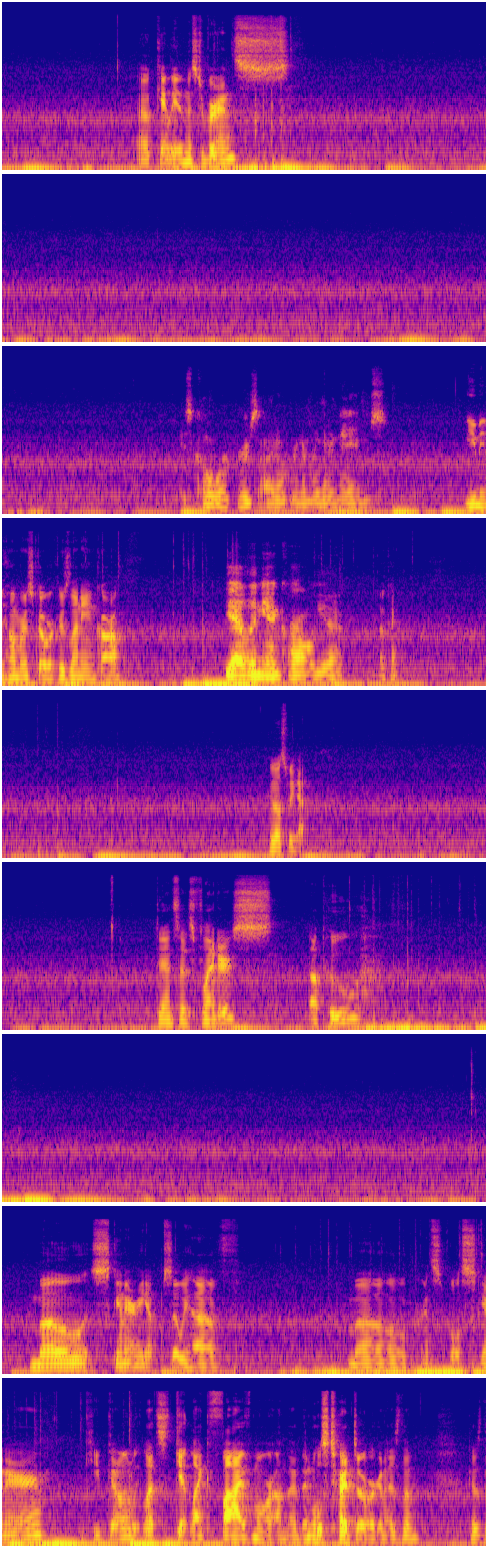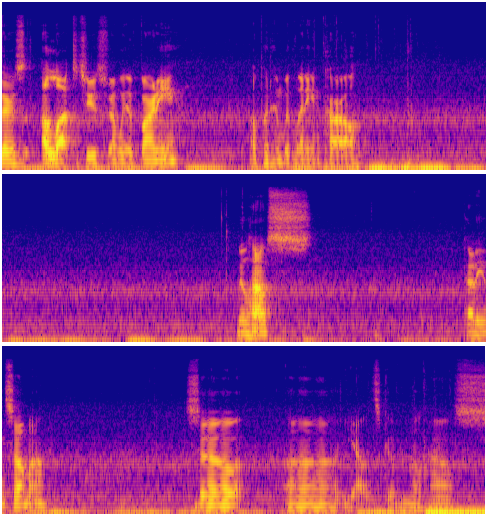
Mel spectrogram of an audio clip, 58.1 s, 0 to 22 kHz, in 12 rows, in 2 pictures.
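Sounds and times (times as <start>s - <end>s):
faint microphone hiss: 0.0s - 58.0s.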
